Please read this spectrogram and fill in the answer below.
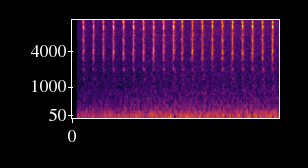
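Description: A mechanical watch ticking steadily and faintly, about five light, high ticks a second.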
